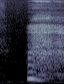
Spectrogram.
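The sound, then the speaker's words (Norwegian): A sudden, deliberate deep breath drawn in after a moment of quiet, breathy and sustained to the end, with no talking. “Og jeg føler alltid at hvis noen sier sånn Man må huske å puste.”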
